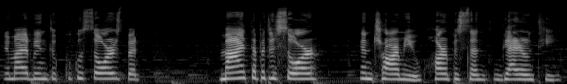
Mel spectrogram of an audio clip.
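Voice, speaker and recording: A woman game streamer with a very bright, fairly high voice, slightly worn by a cold. She chats casually to her viewers as she plays, repeating phrases while she thinks aloud. Game music plays behind her. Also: level tone, moderate pace. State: getting over a cold, voice wearing out. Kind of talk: casual live gameplay commentary to chat.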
